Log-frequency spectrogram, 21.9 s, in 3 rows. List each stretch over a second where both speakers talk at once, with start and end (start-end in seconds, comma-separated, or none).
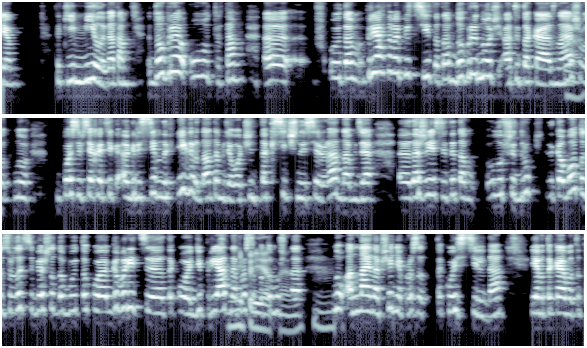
17.4-18.8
